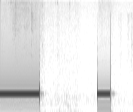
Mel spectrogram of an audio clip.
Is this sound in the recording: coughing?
no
